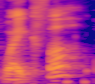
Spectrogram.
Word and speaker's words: Wakfer: Do you have people pronouncing it Wafka? – Yeah, oh, 100%. It's actually pronounced Wakefa.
